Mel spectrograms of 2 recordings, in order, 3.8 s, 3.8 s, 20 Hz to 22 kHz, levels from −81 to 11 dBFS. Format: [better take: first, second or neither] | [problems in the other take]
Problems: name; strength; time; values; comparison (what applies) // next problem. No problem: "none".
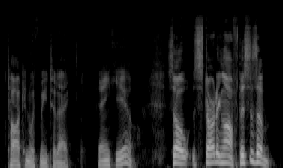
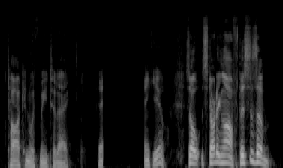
first | audio freezing; at 1.5 s for 0.5 s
